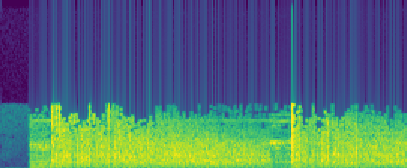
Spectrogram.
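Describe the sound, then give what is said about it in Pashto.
Celebratory gunfire in Libya: a dense, loud crackling rattle starts abruptly and continues without pause, with a sharper crack near the end. “دا هغه ډزې دي چې نن سهار د لیبیا د سرخار د نورو سیمو په ګډون د ولسمشر مومر قذافی د اوسېدو ځای سره نږدې تر غوږو شوې دي”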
